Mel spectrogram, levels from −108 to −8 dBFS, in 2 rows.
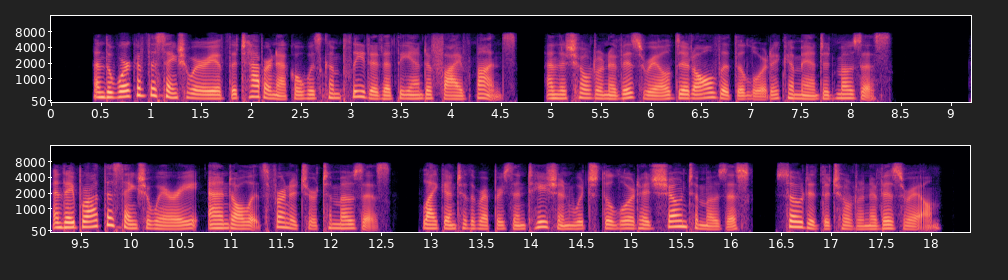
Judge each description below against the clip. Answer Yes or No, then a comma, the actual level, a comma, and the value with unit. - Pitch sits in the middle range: Yes, medium, 160 Hz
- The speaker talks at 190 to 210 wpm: Yes, average, 200 wpm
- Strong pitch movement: No, average, 3.6 semitones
